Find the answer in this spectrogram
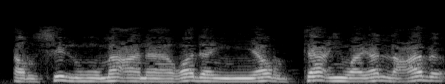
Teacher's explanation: قرأ قالون بكسر العين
